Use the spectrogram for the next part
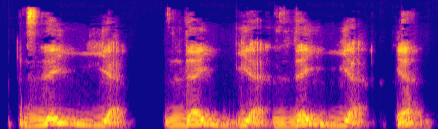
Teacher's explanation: huruf ya ini makhrajnya adalah wasatul lisan, pertengahan lidah diangkat yang hampir bertemu dengan langit-langit, maka itu lidahnya betul-betul terangkat. Zayya, zayya, zayya, ya, dan diayun, ditahan dengan tasdid, seakan-akan dia ada ya sukun dan ya berharokat.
